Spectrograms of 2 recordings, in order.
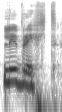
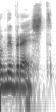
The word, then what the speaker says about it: Lebrecht: And yeah, my father was born in Brazil, but for Brazilians to pronounce my last name is also hard. So right. Don't worry about it. Lebrecht. – Okay. – Yeah, what do we say in Brazil? Lebrecht, for example.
